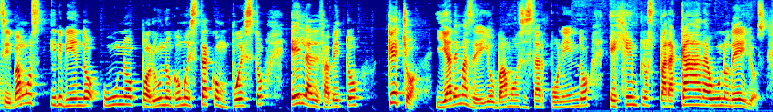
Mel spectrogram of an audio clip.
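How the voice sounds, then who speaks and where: A woman teaching a Quechua lesson, slowly pronouncing example words and repeating them in drills. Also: medium pitch, darkish tone, highs cut off. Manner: slow, careful enunciation of example words. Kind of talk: language lesson, slow repetition drills.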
